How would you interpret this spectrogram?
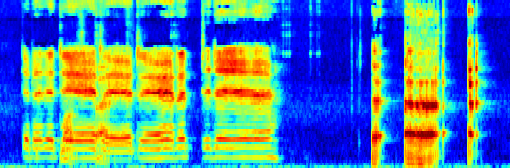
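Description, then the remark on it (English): Someone burps a short tune: a string of loud, drawn-out, pitched burps that rise and fall like a melody, followed after a pause by a couple of brief, rougher bursts. “I tried to burp”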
